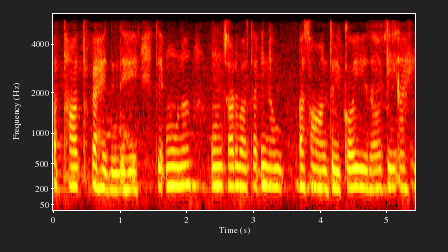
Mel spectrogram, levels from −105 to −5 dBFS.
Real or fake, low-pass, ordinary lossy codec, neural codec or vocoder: fake; 5.4 kHz; MP3, 48 kbps; vocoder, 44.1 kHz, 128 mel bands, Pupu-Vocoder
